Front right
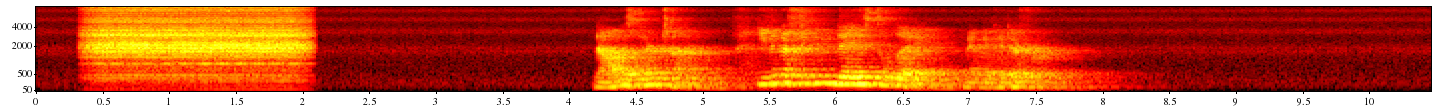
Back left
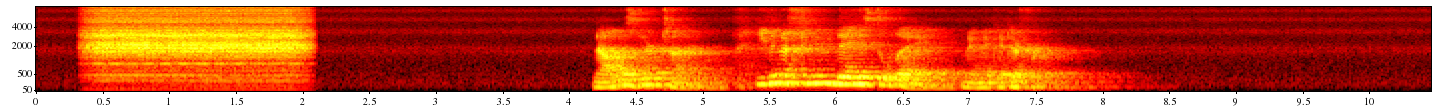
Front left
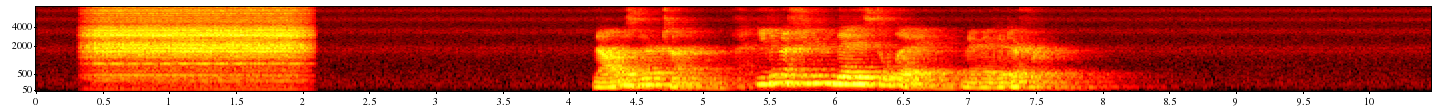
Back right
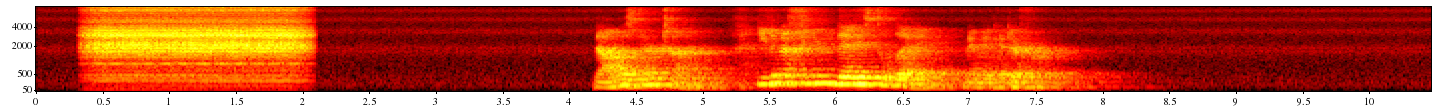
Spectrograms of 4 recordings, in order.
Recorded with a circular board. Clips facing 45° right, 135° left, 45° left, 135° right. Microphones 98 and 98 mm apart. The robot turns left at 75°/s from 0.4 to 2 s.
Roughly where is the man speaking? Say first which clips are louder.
Back left 2 dB, front left 2 dB; left.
